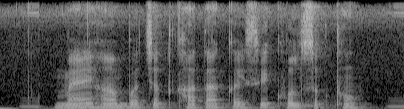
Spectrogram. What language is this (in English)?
Chhattisgarhi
